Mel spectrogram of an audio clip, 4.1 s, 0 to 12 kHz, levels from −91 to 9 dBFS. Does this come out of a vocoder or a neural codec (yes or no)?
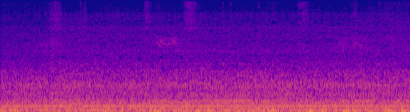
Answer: no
